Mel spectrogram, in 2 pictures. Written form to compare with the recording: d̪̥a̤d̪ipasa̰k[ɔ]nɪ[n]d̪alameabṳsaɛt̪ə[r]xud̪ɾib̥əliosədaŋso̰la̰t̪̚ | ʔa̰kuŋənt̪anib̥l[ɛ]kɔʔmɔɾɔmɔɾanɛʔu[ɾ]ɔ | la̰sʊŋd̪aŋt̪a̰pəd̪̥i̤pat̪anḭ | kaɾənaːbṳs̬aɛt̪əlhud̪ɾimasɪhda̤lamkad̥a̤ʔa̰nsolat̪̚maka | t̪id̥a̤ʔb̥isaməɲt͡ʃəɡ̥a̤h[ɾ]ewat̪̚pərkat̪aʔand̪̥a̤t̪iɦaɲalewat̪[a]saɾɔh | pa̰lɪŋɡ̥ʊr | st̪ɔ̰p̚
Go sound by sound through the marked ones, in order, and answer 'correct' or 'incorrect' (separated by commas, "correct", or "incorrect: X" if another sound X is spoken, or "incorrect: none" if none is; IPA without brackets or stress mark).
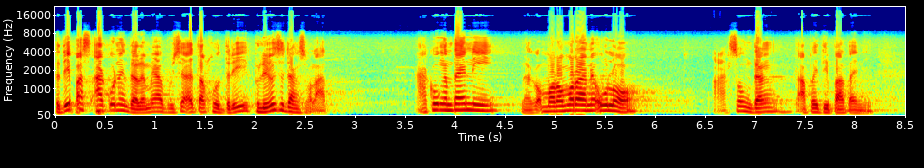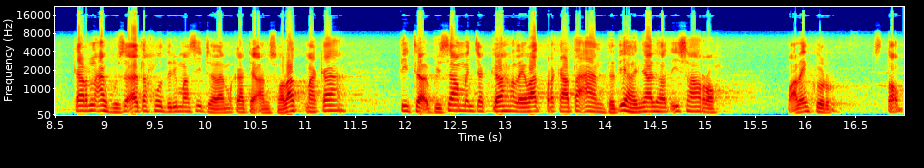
incorrect: u, incorrect: ŋ, incorrect: l, incorrect: a, incorrect: l, incorrect: l, incorrect: i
